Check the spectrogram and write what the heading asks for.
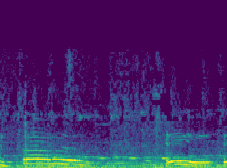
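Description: Small robot pet making two short, cute, synthesized pitched calls over background music: the first falls in pitch, and the second, near the end, rises and falls.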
